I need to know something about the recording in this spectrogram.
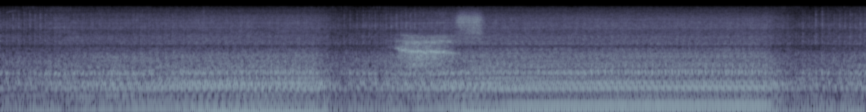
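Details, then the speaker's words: Mini Paceman after a long layup, cold first start with a new key: steady, even low idle hum with no knocks, just a brief chirp. Initial horrible noises are probably pulleys; power steering works and it needs warming up. "that sounds lovely power steering's working it probably just needs a little minute to warm up you know get used to running again"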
